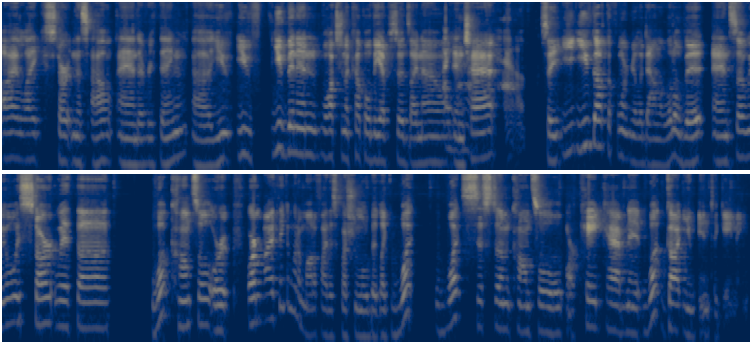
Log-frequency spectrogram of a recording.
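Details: Adult speaker; ordinary speech.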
